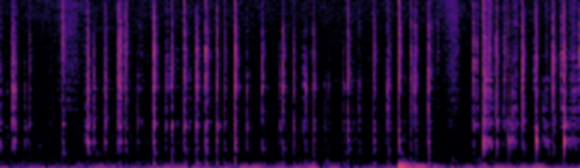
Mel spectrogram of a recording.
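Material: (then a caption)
Cardboard. Long pink nails tap and scratch the flat sides of a tall, rigid, hollow purple cardboard gift box with a printed pattern, held in both hands. A quick, irregular run of dry clicks and brushing scratches, each tap short with a faint low, hollow body thump underneath.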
